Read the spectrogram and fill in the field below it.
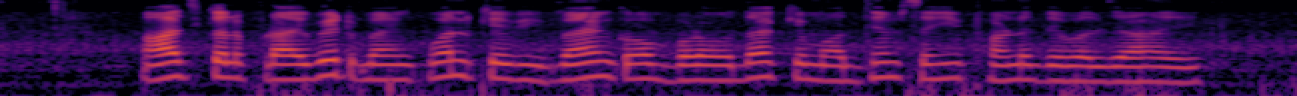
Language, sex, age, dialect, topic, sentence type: Magahi, female, 25-30, Western, banking, statement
